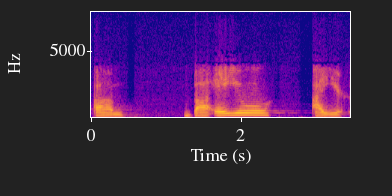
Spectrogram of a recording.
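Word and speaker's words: Beul Aithris: It's looks like Beul Athris Publishing, but it's pronounced, and I hope my publisher doesn't want to kill me when I say it, but it's pronounced Baeul Ayersh.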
